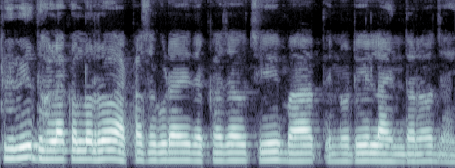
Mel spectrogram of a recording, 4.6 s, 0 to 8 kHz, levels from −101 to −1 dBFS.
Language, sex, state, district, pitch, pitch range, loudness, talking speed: Odia, male, Odisha, Malkangiri, 145 Hz, 140-160 Hz, -14 LUFS, 160 wpm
